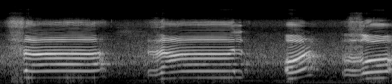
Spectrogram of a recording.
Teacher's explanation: जबान का सिरा और ऊपर के दांतों के अंदरूनी किनारे से सा, जाल और ज़ौ अदा होगा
